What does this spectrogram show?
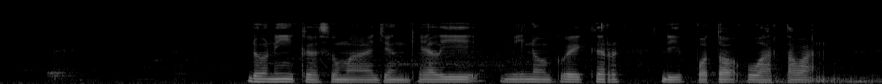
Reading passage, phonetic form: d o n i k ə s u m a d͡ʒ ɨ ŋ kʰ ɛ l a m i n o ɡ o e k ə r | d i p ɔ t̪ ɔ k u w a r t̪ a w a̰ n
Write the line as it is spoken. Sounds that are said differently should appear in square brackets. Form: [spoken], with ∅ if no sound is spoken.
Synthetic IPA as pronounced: d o n i k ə s u m a d͡ʒ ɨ ŋ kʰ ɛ l [i] m i n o ɡ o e k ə r | d i p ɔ t̪ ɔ k u w a r t̪ a w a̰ n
